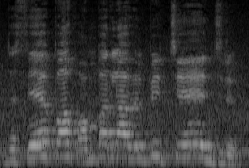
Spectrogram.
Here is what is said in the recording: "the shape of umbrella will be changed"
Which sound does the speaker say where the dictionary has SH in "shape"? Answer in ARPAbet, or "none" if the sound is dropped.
S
